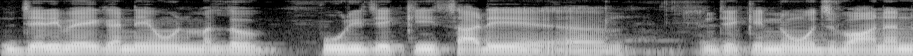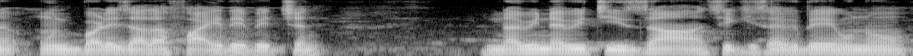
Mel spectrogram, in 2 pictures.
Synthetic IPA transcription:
d͡ʒeːɾiːʋəiːkəneːɦʊnmət̪ləbpuːɾiːd͡ʒeːkiːsaːɽeː | d͡ʒeːkeːnoːd͡ʒʋaːnənʊnbəɽeːzjaːd̪aːpʰaːɪd̪eːʋɪt͡ʃən | nəʋĩːnəʋiːt͡ʃiːzãːsɪkʰiːsəkd̪eːʊnõː

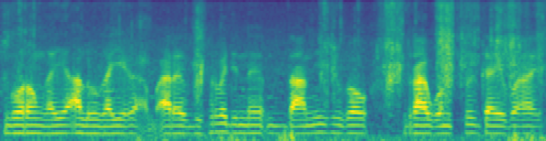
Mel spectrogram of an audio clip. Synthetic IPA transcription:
ɡɔɾɔmɡajɯaluɡajɯa̰ɾɯbipʰɯɾbajdinːɯdanizuɡaw | dɾaɡɔnsɯɡajbaj

